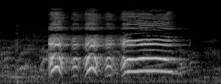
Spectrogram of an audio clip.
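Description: A single rooster crows loudly, a few choppy rising notes followed by a long drawn-out final call, with no other sounds around it.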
